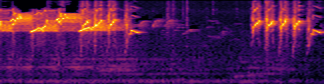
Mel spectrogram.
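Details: High, fast chattering phrase from a male cinereous tit kept as master song for luring and training, then a pause and a run of about five quick, sharp descending chips; low background hum.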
